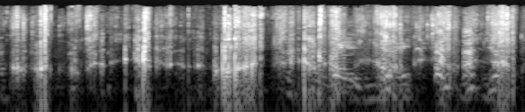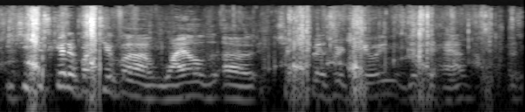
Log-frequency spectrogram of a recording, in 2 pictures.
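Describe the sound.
Loud, crunchy chewing with a rapid run of sharp, irregular bites, then voiced, grunting mouth sounds mixed in and continuing over the smacking.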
